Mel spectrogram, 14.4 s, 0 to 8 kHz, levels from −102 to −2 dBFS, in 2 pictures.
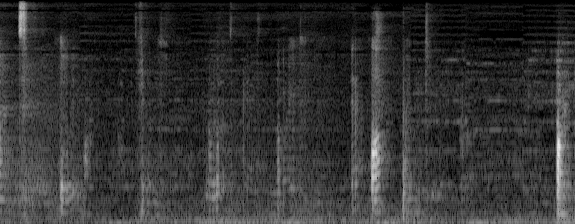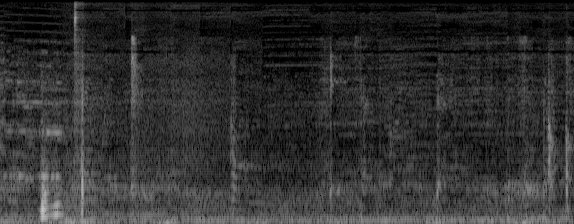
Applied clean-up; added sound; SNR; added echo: neural mask model DeepFilterNet 3.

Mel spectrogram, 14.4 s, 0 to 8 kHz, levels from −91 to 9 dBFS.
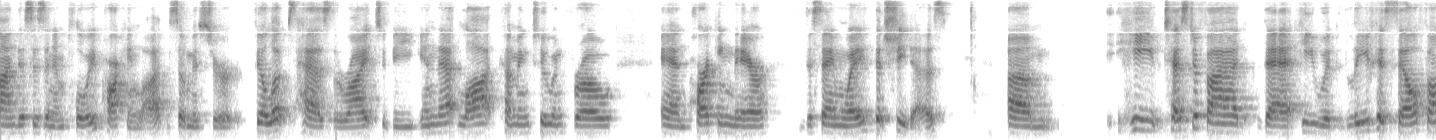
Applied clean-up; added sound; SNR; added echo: none; none; none; none.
